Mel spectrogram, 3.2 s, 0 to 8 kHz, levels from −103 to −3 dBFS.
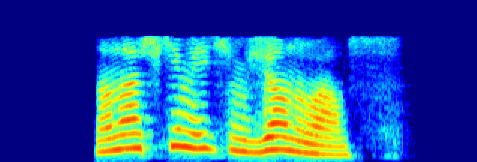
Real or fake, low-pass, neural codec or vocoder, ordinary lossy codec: real; 7.2 kHz; none; AAC, 16 kbps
